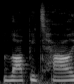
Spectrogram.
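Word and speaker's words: l'hôpital: unclan magazine department store h is silent so if you're saying the hospital you'd say lopital you do the l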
